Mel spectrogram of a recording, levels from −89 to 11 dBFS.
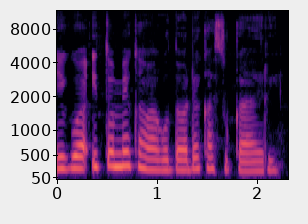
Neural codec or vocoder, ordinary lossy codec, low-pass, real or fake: none; none; none; real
